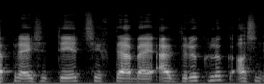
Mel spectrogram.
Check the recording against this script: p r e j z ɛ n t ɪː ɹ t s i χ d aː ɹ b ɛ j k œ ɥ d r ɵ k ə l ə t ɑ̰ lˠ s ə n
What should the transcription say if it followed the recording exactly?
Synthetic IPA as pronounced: p r e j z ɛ n t ɪː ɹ t s ɪ χ d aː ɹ b ɛ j ʔ œ ɥ d r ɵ k ə l ə k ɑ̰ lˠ s ə n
